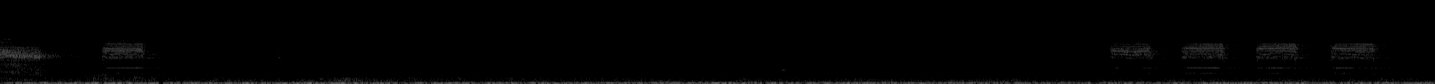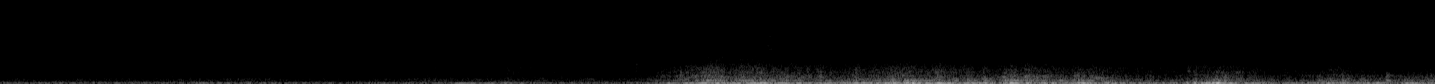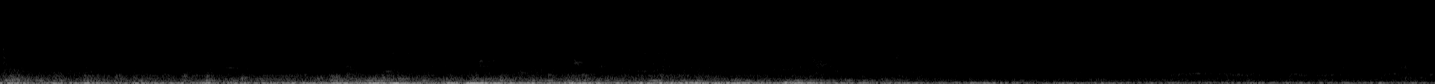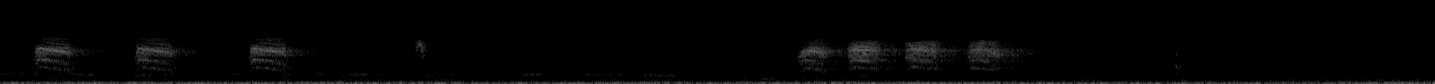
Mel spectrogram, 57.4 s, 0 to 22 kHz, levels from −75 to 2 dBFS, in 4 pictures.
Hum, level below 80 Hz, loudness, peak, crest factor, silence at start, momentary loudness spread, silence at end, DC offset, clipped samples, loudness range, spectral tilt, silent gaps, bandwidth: none; -44 dBFS; -45 LUFS; -20 dBFS; 24 dB; 0 s; 21 LU; 0 s; under 0.1%; under 0.1%; 19 LU; -7 dB/octave; none; 8 kHz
